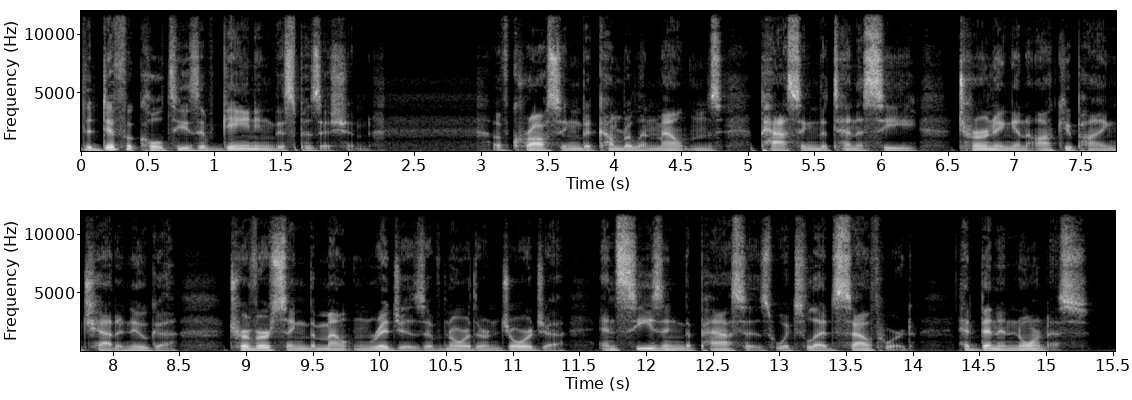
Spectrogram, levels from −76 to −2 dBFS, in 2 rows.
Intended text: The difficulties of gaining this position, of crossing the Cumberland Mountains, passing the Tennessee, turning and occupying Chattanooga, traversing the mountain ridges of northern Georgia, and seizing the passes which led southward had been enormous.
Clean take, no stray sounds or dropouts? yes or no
yes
